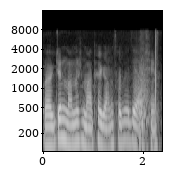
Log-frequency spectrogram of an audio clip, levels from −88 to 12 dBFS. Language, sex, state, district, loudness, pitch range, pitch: Bengali, male, West Bengal, Cooch Behar, -17 LUFS, 130-150 Hz, 140 Hz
